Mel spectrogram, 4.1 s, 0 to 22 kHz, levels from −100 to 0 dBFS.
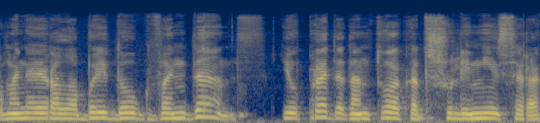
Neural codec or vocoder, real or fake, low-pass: codec, 44.1 kHz, 7.8 kbps, Pupu-Codec; fake; 14.4 kHz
